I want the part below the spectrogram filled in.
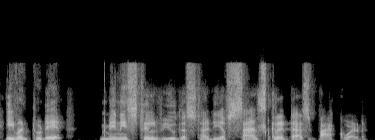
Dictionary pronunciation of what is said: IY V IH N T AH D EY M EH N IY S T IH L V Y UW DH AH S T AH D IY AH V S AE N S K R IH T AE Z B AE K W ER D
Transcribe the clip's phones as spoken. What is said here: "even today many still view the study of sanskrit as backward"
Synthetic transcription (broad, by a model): IY V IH N T AH D EY M EH N IY S T IH L V Y UW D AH S T AH D IY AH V S AE N S K R IH T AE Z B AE K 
